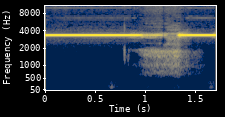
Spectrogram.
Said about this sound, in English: Oh, boy. That sounds like a fire alarm. It does sound like a fire alarm. That's the first fire alarm we've ever had on the podcast.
